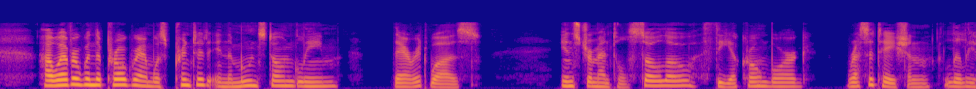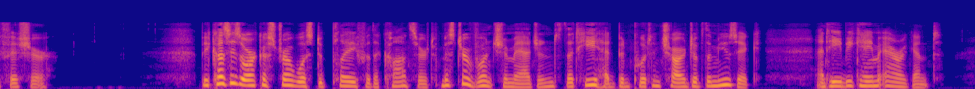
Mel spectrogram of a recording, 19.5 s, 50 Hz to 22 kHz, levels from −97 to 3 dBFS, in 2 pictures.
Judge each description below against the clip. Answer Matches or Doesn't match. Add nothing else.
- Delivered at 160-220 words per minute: Doesn't match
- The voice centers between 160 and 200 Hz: Matches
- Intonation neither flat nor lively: Matches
